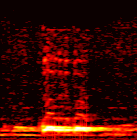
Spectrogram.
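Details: Cemani-type zebra dove lure song: a quiet low coo, then one loud, slightly trilled cooing phrase lasting about half a second and fading back into soft notes, with a constant background hum.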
